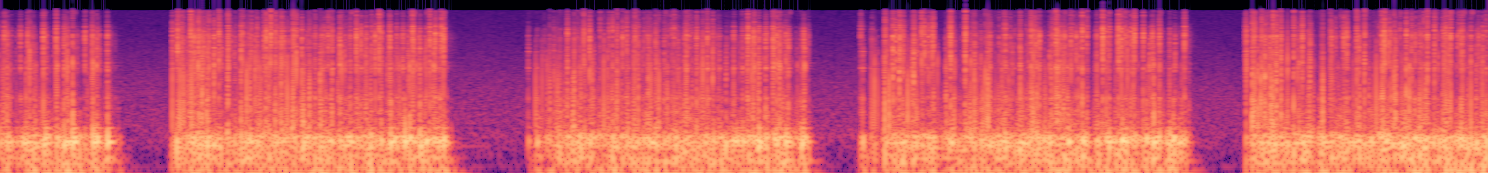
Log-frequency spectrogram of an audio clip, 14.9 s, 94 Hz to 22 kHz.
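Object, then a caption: Metal mesh microphone grille. Long nails scratch the metal mesh grille of a rhinestone-covered studio microphone, making dense, rough rasping with a strong low hum around 240 Hz and a broad hiss up into the high range. The scratching comes in five sustained passages separated by four short silent pauses.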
